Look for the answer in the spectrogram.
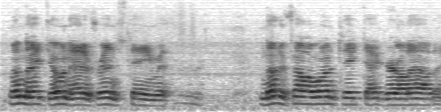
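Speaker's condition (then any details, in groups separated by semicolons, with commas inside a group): ALS; expects swallowing and breathing trouble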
